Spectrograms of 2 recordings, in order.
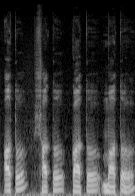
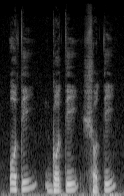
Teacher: এখানে প্রতিটি অই ও বা ওকারের মত উচ্চারিত হয়েছে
